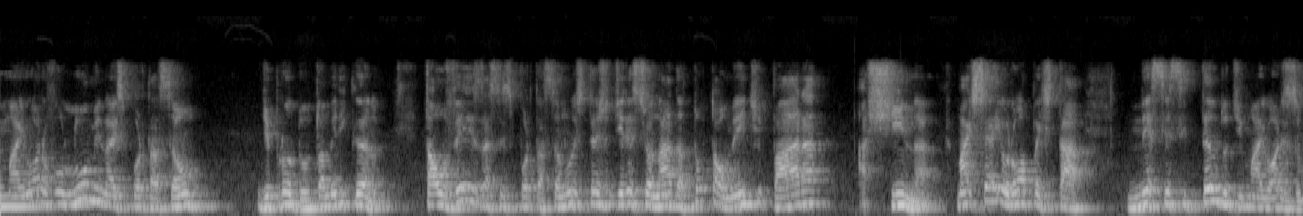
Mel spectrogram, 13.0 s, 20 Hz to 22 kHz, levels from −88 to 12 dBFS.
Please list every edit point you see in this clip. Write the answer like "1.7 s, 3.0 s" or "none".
9.5 s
